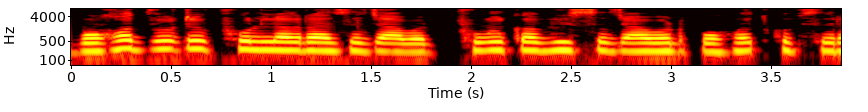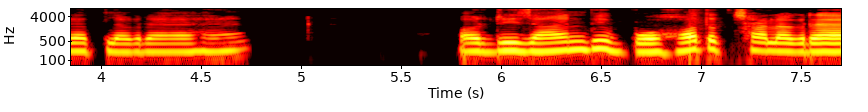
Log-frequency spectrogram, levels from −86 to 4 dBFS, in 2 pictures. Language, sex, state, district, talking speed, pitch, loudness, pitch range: Hindi, female, Chhattisgarh, Korba, 180 wpm, 225 Hz, -21 LUFS, 215-240 Hz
